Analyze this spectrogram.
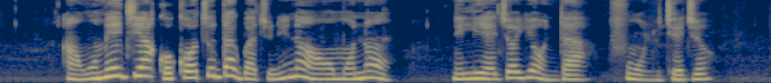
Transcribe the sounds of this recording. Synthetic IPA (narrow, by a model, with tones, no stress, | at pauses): a˨w̃ɔ̃˧me˦d͡ʒi˦a˦˨kɔ˨˦kɔ˦to˦da˦˨ɡ͡ba˨tu˨nĩ˨˦nãː˦˨ɔ˧mɔ̃˧nãː˦˨ | nĩ˧le˦ɛ˧d͡ʒɔ˦jɔ˦˨n̩˨da˧ | fũ˦o˧˨lu˨d͡ʒɛ˧˦d͡ʒɔ˦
